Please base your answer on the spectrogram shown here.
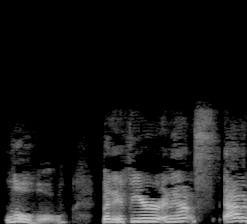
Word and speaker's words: Louisville: And so if you're from Kentucky, you pronounce it Louisville. But if you're an out of stater, a lot of times we hear folks pronounce it Louisville.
